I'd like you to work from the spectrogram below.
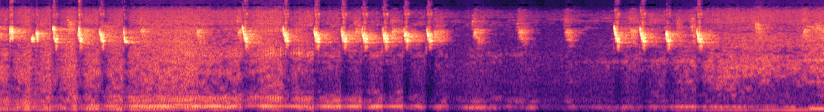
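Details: Kurincang chattering continuously for bird training: rapid strings of short, high chirps in bursts, a brief quieter gap midway, then more chirp runs, over a constant low droning hum.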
